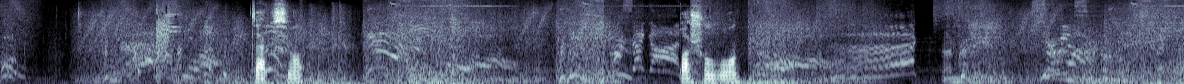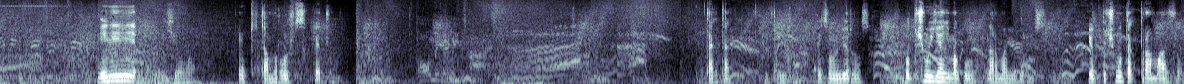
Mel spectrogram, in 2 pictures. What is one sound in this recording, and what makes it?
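Energy blasts roar and whoosh.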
